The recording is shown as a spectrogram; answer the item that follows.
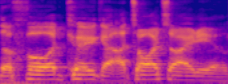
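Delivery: low, slow, deep gravelly ad voice-over. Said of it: "deep, gravelly voice".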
